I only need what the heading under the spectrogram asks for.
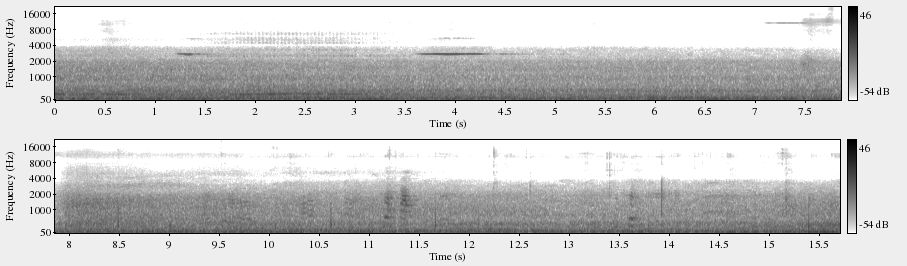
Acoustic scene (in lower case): street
